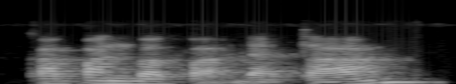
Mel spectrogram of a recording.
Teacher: yang interrogatif tentu menaik di ujung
